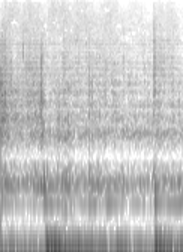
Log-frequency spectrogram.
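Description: Low, steady droning film score, with a single thump about a quarter of the way in.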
